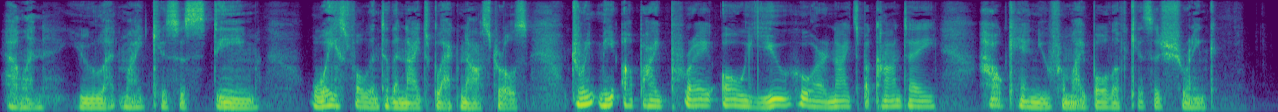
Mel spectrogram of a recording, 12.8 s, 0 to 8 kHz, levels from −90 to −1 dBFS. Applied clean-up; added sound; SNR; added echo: none; none; none; none.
